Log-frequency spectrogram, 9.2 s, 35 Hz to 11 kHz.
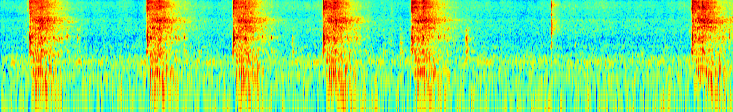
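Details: Brand-new, never-used Stihl MS 250 chainsaw, with the cylinder dried out and a new Bosch plug fitted, gives repeated pull-cord rasps about once a second at half choke with no firing. It cranks but won't start; cause not found.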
